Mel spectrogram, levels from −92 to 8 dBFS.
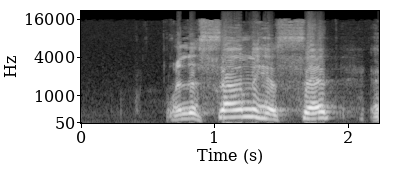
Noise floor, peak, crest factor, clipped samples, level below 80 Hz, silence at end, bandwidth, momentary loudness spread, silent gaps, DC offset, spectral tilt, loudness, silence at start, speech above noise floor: -49 dBFS; 0 dBFS; 8 dB; 6%; -44 dBFS; 0 s; over 20 kHz; 8 LU; none; under 0.1%; -3 dB/octave; -7 LUFS; 0.65 s; 42 dB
